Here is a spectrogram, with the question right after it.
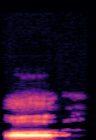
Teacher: कहने का मतलब है अगर कोई स्वर हम उच्चारण करेंगे किसी स्वर का, तो यदि हमारा मुख द्वार पूरा खुल जाता है तो उसको विवृत स्वर कहेंगे। जैसे आ, जब मैंने बड़ा आ बोला आ, तो हमारा जो मुख द्वार है पूरा खुल रहा है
